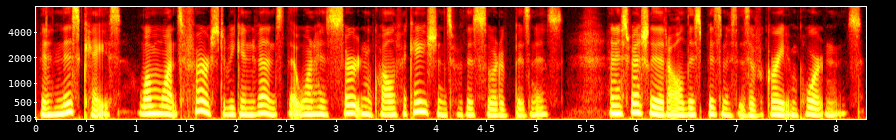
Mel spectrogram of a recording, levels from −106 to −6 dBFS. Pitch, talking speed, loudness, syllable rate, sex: 185 Hz, 215 wpm, -17 LUFS, 6.5 syllables/s, female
